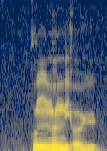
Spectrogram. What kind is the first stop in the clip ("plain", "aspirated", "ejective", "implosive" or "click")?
plain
